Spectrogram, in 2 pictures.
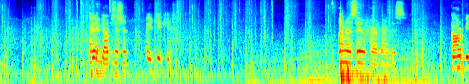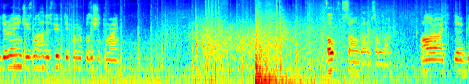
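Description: Footsteps crunch steadily on dry grass.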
